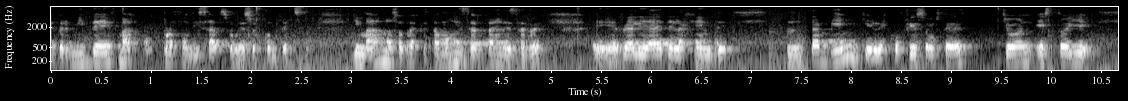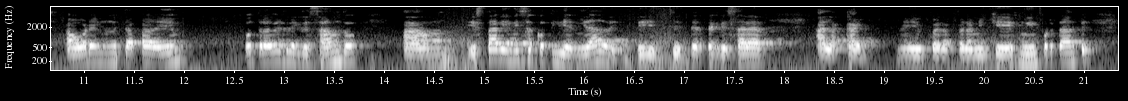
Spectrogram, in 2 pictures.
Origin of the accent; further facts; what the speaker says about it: Honduras; Soy periodista hondureña que intenta contar historias que dignifiquen la vida de la gente.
